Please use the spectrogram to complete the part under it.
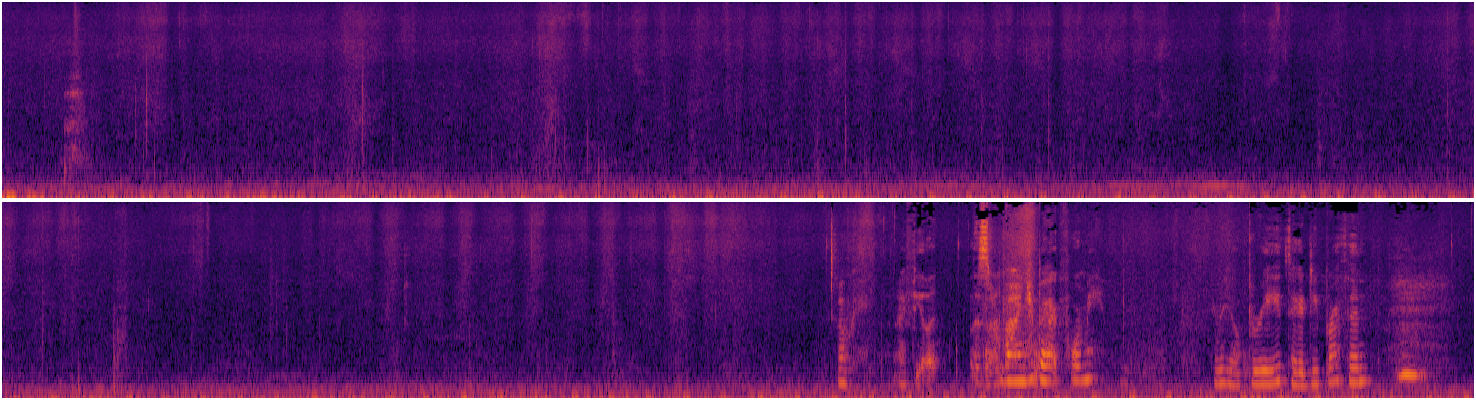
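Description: Hands softly rub and press on bare skin close by.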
